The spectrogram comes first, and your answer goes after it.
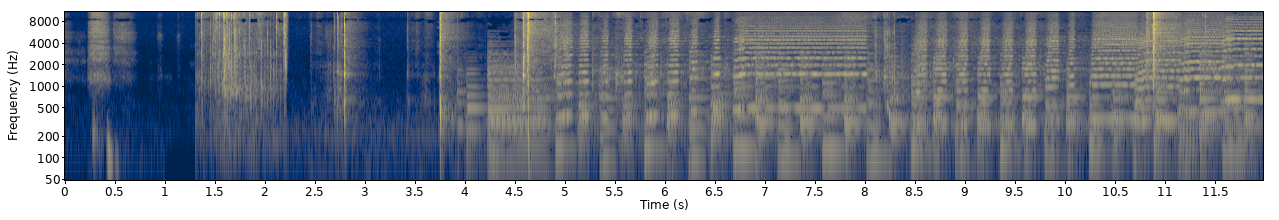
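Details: A few clicks and knocks open the recording indoors, then bouncy instrumental music with a steady beat takes over; no animal sounds are heard.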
